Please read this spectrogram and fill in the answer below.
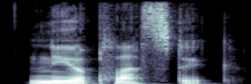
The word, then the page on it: neoplastic: British English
